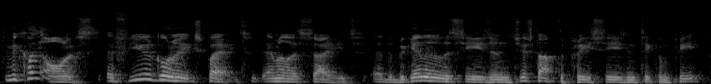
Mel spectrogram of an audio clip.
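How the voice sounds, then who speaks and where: Football pundit, man, blunt, lively up-and-down voice, roomy studio. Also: medium pitch, normal speed. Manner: blunt and emphatic. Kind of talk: sports panel discussion.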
